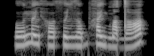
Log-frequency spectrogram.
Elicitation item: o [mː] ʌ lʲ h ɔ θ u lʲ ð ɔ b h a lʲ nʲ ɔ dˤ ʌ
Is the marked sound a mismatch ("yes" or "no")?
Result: yes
